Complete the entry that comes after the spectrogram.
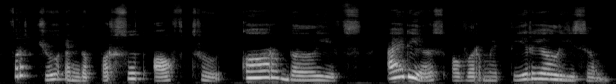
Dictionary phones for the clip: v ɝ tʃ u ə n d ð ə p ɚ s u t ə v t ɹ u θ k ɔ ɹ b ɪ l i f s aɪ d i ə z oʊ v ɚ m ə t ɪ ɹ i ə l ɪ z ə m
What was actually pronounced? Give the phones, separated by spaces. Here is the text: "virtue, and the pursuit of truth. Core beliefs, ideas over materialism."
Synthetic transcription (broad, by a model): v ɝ tʃ u ə n d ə p ɚ s u t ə f t ɹ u t k ɔ ɹ b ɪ l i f s aɪ d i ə s oʊ v ɚ m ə t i ɹ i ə l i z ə m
